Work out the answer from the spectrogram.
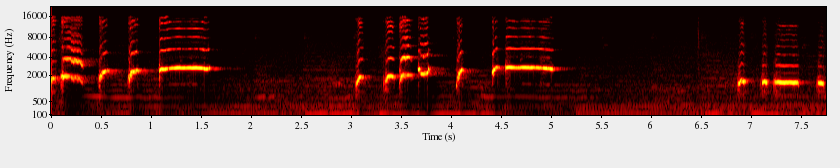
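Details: Pet male cockatiel trying to sing the Mickey Mouse March: clear whistled notes, some rising sharply, others held steady, in short bursts separated by pauses, over a steady low household hum.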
